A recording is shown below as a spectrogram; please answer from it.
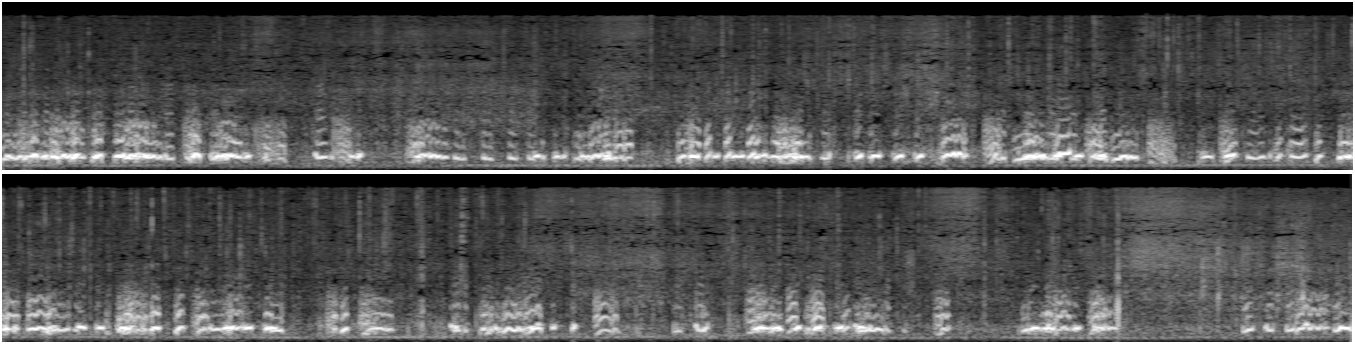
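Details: Low, rumbling pulsed calls from a guinea pig munching roti come in uneven bursts separated by brief pauses, over faint ticking background sounds.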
